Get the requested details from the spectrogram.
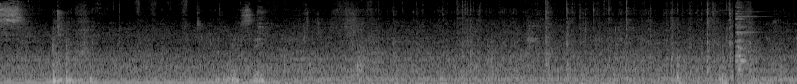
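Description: A whisk scrapes and taps against a glass bowl.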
